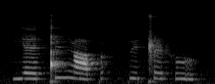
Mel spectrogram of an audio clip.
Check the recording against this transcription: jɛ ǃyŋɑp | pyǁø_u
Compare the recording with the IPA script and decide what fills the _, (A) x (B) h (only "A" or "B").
B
